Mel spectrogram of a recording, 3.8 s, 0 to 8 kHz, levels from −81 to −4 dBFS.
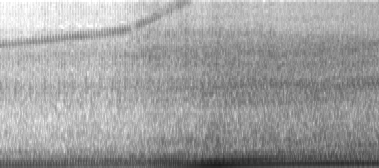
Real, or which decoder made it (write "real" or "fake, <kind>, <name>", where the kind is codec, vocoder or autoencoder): real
